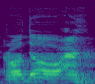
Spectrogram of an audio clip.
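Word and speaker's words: رضاعة: rodaah rodaah di sini Ini perhatikan tulisannya rodata tapi kita bacanya ha rodohaah. Kenapa? Karena kita berhenti di sini.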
